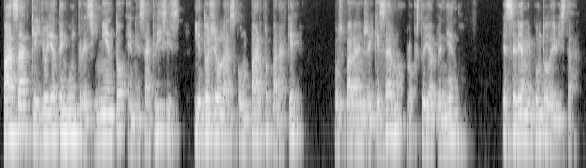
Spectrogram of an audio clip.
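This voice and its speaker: A man's voice: on the high side, fairly even intonation, moderate pace, darkish tone. Man with a roomy echo. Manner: rambling with restarts, emphatic. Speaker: pastor and counselor. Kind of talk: sharing an anecdote in an online class.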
